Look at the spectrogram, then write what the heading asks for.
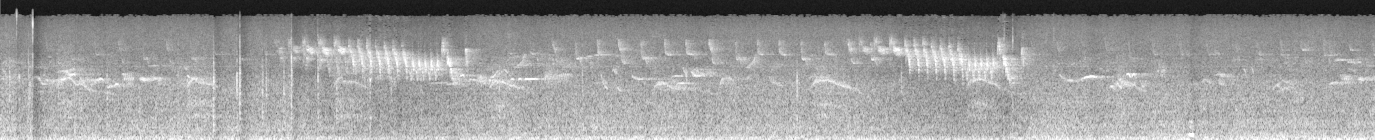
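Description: Wild birds singing: a songbird's fast, descending trilled phrase heard twice, with scattered chirps from other birds over a steady low background hum. A few light clicks in the first few seconds.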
